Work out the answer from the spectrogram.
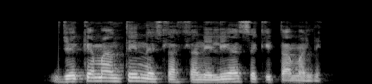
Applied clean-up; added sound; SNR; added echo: none; none; none; none.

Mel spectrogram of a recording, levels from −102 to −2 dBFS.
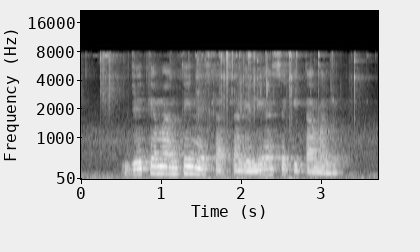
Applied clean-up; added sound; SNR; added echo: none; Keys jangling; 16 dB; reverberation time 0.5 s.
